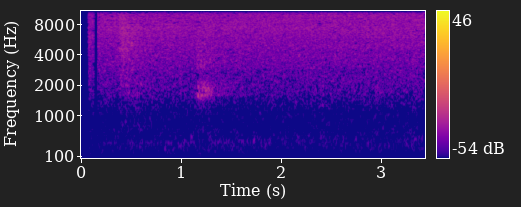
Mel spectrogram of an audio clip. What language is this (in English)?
Czech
